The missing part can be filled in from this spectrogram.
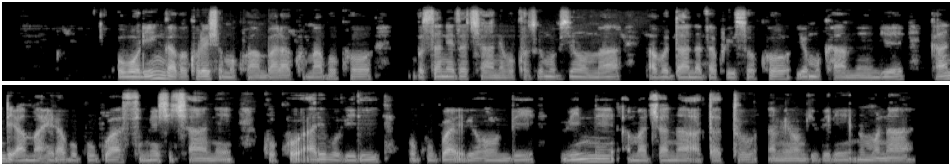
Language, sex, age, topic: Rundi, male, 25-35, education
